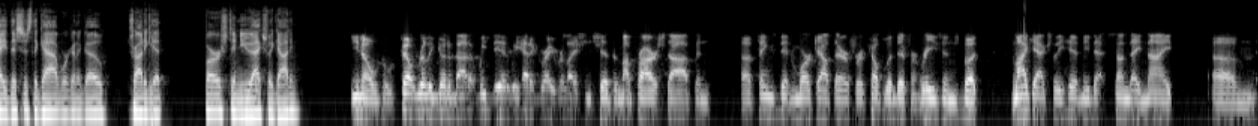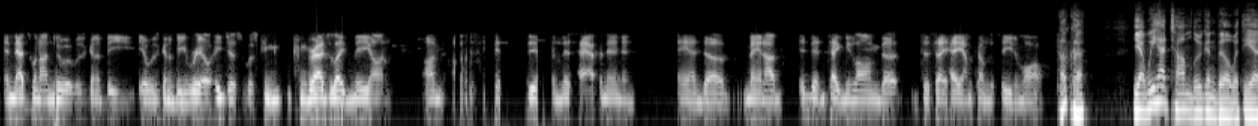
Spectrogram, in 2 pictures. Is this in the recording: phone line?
yes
